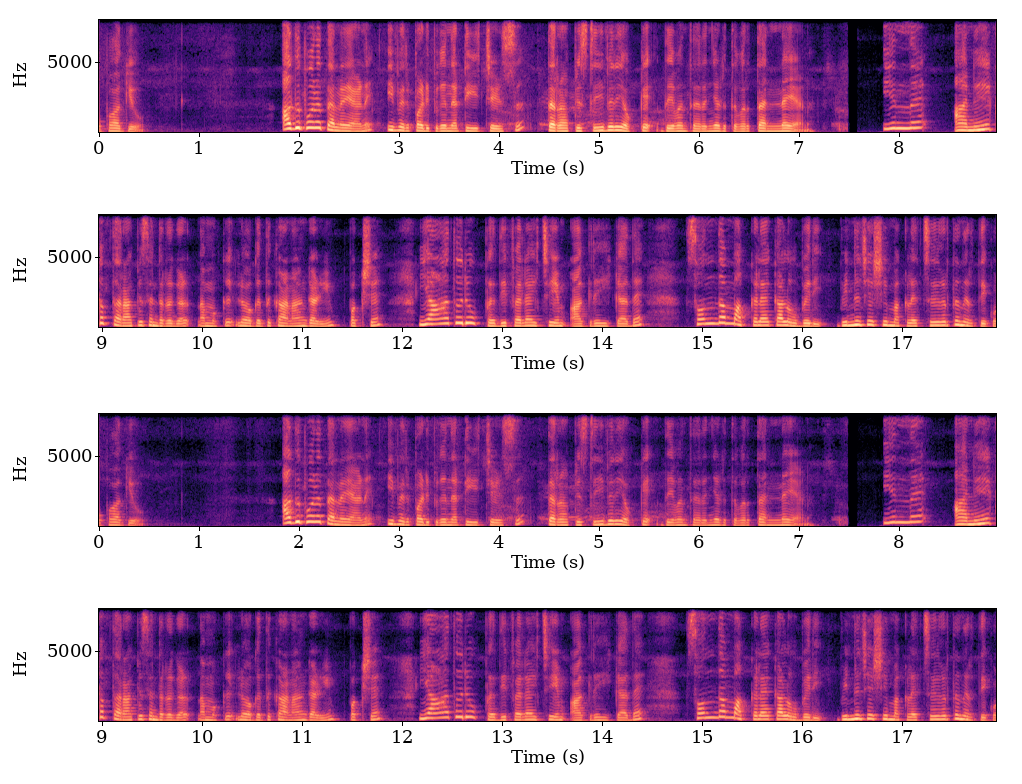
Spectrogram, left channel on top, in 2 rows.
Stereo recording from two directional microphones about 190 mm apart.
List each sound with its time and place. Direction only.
0.0 s speech: 25° left (ahead or behind)
1.8 s speech: 20° left (ahead or behind)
